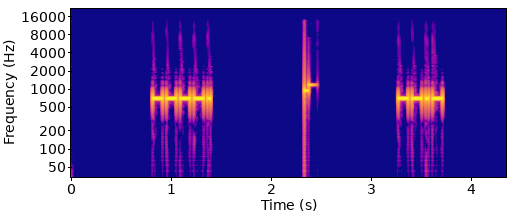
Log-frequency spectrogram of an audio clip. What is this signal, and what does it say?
Morse code, heard as a keyed tone, about 36 wpm, 700 Hz. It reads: 9 Q
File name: Single-Letter-Number-35wpm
